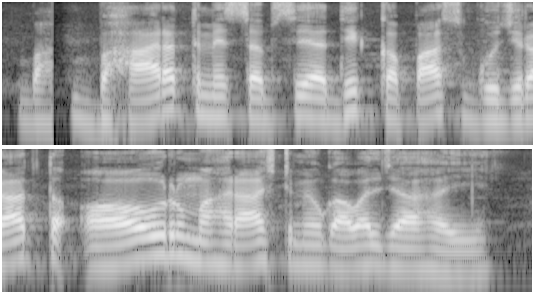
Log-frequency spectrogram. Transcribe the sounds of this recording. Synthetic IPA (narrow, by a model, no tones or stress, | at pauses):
bʱaːɾət̪mẽsɐbseɐd̪ʱɪkːɐpaːsɡʊd͡ʒɾaːt̪ɔːɾmɐɦaːɾaːʃʈɾəmẽʊɡaːʋəld͡ʒaːɦəiː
